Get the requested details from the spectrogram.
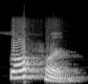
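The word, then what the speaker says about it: soften: टी का sound नहीं आता।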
